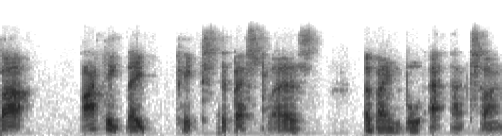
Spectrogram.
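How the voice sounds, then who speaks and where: A man with an English accent at a fairly slow pace, with long, frequent pauses and a dry, close sound with no echo. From England, north of London. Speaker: football fan. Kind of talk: casual chat. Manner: halting, repeats words.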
